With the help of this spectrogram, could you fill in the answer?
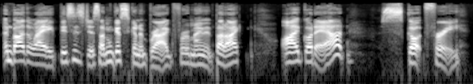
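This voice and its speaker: A young woman shares her birth stories in a candid, casual way. She swears freely and breaks into quick laughs. Her voice sits at a middle pitch, recorded close and dry with no room sound. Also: lively intonation, fairly bright tone, no room sound. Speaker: new mother sharing birth experiences.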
